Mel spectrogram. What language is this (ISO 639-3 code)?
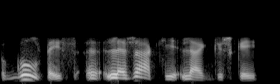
lit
